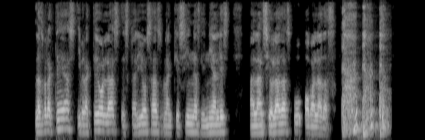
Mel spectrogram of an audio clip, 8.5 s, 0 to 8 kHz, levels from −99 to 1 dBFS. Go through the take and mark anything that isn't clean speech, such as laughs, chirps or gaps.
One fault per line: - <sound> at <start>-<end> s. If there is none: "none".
- cough at 6.8-7.8 s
